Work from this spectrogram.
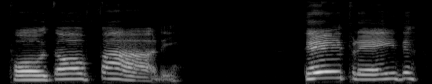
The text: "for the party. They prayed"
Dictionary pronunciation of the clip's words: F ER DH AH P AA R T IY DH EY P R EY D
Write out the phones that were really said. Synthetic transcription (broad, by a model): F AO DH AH F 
